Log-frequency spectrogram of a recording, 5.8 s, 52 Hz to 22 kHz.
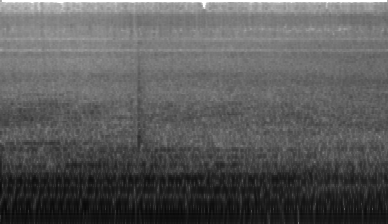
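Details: Trailblazer SS with long tube headers and full 3-inch exhaust: deep, loud V8 rumble with a steady, even idle pulse and revs, no knocks or misses; still runs and sounds good, not yet driven.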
